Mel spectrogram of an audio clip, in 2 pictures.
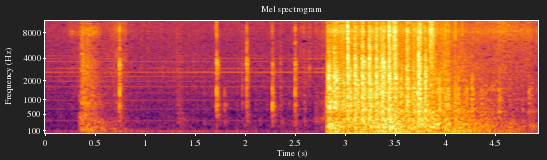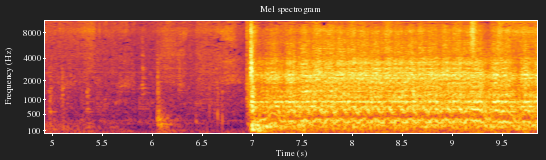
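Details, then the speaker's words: Freightliner FLD120 diesel with 397k miles, cranked for the first start after sitting 17 years, with ether used. Two bursts of starter cranking, no firing: after pumping fuel to the injectors, air is expected to remain in the lines. "I pumped that ever built up but there's gonna be air in it well pump it again you'll start hearing and hearing it going through there"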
